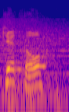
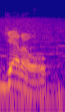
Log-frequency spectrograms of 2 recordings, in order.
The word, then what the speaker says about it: Geto: I know he's pronounced Geto, but I keep calling him Ghetto.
